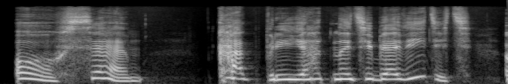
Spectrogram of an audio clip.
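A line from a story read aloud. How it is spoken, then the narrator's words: Exclamation. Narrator (Russian): воскликнула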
